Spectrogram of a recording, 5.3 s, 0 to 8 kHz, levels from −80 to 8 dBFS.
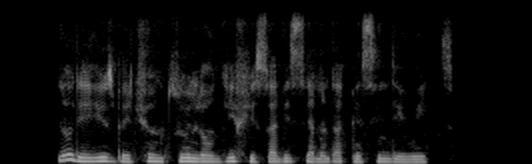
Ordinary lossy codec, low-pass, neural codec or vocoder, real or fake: none; 7.2 kHz; codec, 44.1 kHz, 7.8 kbps, DAC; fake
